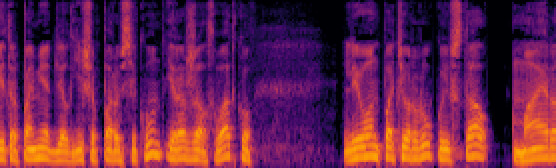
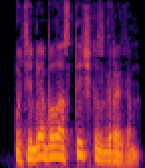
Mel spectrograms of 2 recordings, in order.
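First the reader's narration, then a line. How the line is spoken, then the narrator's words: Plain. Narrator (Russian): спросил Майрон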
